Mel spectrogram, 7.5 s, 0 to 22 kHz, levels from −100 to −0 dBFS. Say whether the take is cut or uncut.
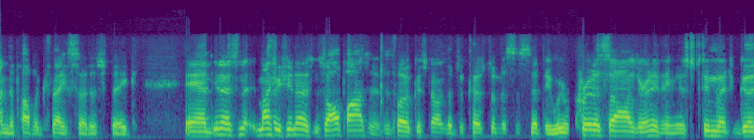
cut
